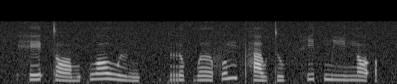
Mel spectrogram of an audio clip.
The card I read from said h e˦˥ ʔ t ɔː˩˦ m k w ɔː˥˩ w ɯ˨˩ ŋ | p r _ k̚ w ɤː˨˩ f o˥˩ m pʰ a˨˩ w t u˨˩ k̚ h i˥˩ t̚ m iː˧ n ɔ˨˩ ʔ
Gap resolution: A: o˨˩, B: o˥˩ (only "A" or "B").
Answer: A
